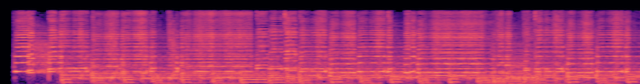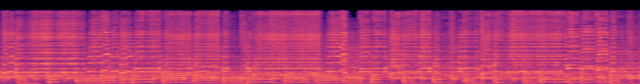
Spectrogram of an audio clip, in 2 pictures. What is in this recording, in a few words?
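tiroler buam polka, Steirische Harmonika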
